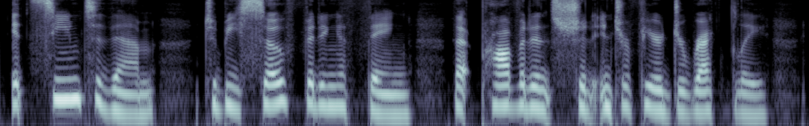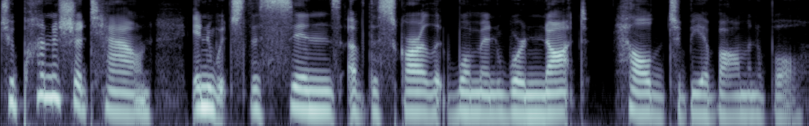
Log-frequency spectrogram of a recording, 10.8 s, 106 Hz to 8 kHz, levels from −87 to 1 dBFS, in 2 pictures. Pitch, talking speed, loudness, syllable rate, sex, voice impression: 180 Hz, 185 wpm, -21 LUFS, 5.5 syllables/s, female, very feminine, slightly young, very thin, very tensed, very powerful, very bright, slightly soft, very clear, very fluent, very cute, slightly intellectual, very refreshing, slightly sincere, slightly calm, very friendly, slightly reassuring, very unique, elegant, very wild, sweet, lively, strict, intense, very sharp, very light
